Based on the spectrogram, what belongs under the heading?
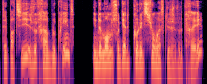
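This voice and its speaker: A man's voice: medium pitch, big pitch swings, fast talker, dry recording, studio quality. A man teaching web development, explaining each step of a screen-recorded tutorial to his viewers.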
